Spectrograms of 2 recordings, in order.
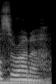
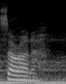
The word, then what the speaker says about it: Serana: It's still Serana, not Serana.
